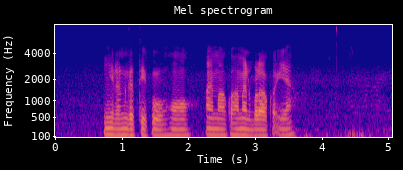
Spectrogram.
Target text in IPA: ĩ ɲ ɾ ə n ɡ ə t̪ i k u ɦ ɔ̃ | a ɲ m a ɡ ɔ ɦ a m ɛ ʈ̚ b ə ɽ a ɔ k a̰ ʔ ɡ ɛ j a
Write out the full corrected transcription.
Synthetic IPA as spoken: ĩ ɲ ɾ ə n ɡ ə t̪ i k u ɦ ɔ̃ | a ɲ m a k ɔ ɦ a m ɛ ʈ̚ b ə ɽ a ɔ k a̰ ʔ ɡ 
